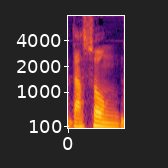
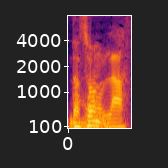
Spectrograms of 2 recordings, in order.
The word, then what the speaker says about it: DAZN: Creo que se pronuncia DAZN, DAZN. Como la zona en así.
